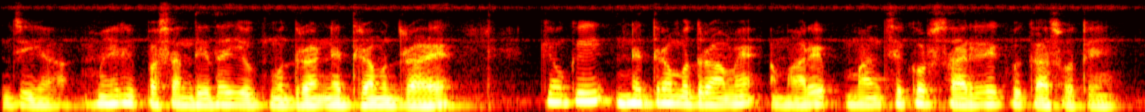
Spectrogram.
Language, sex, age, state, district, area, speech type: Hindi, male, 30-45, Rajasthan, Jaipur, urban, spontaneous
